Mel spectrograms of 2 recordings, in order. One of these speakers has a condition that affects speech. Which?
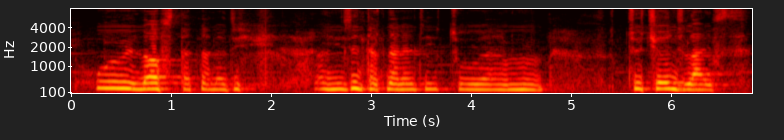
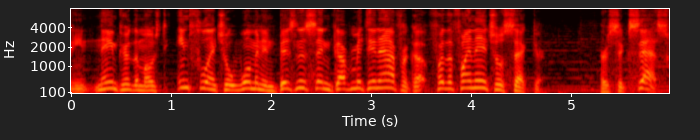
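The first: cerebral palsy; brain damage from neonatal jaundice; physiotherapy twice weekly.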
